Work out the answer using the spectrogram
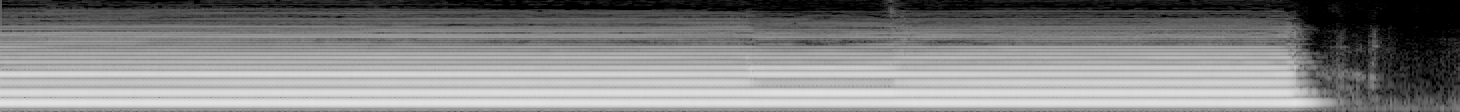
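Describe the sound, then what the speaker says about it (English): A saxophone holds a single open C sharp note, a steady, bright, reedy tone with rich overtones, sustained loudly for about five seconds before stopping cleanly. "It's the sound of the C sharp on the saxophone that we're going to try to make better."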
